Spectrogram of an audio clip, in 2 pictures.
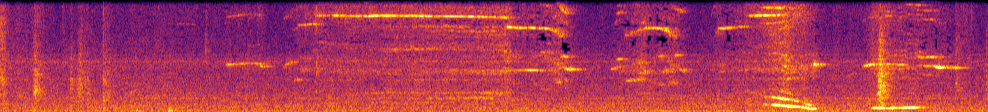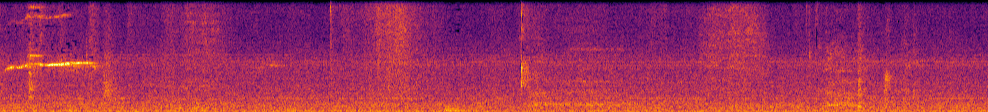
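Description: A dog whining in thin, high-pitched whimpers, with one longer whine falling in pitch about eight seconds in.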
